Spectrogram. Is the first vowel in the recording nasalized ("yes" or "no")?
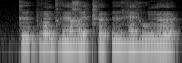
no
